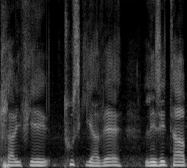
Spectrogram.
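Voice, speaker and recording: Fairly high in pitch, this man's voice has a dark, mellow tone and a slight non-native accent. The recording is very clean, with a silent background. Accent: slight foreign. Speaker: homeowner sharing renovation experience. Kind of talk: interview testimony. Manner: halting, many hesitations.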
